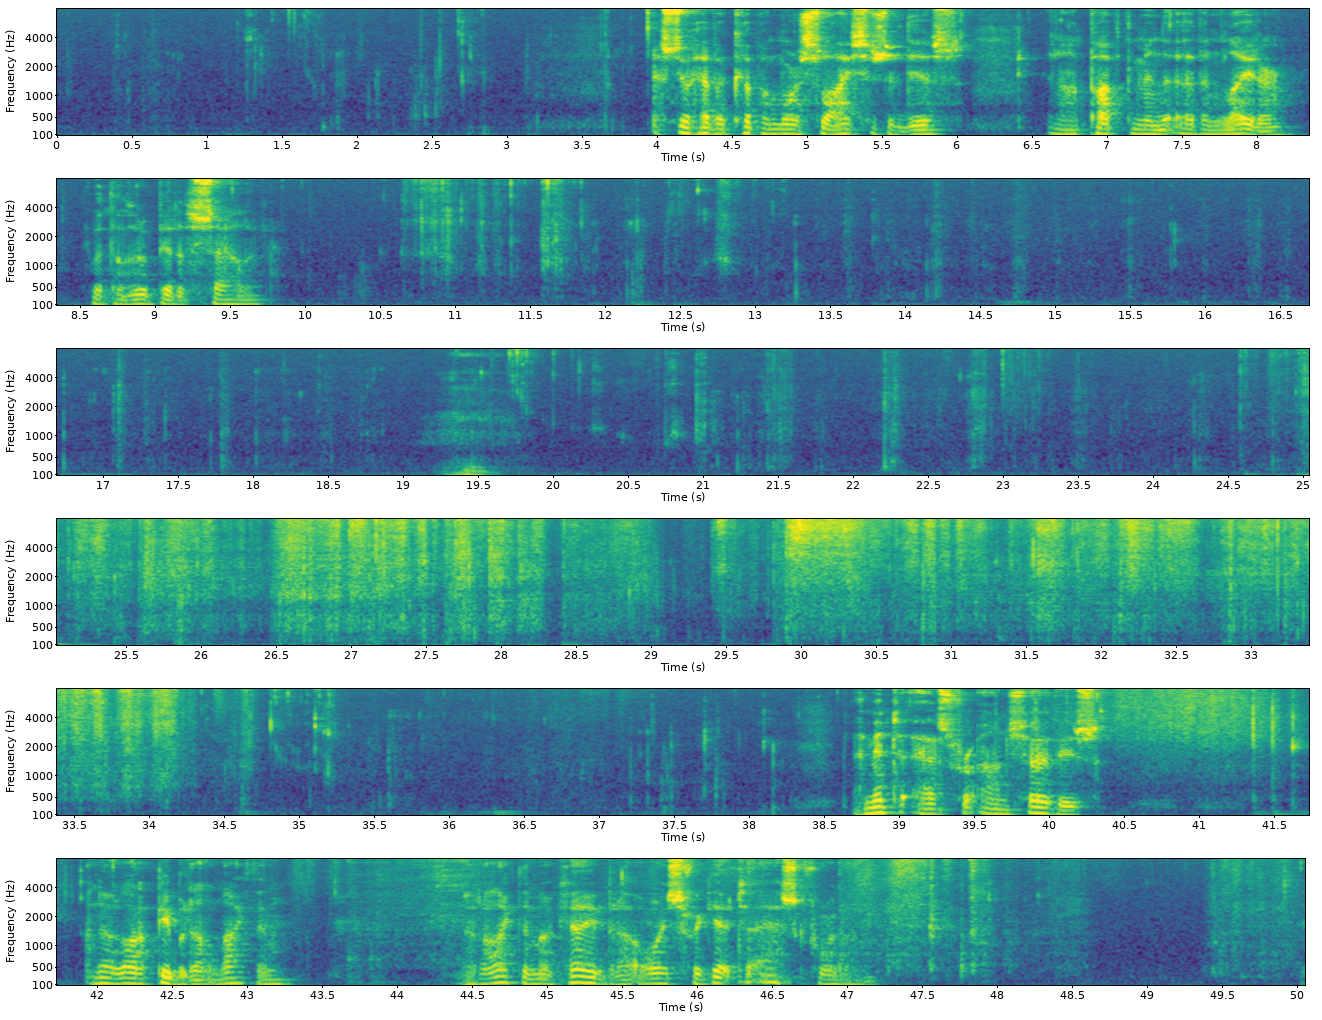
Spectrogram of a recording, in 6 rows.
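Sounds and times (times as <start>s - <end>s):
chewing crunchy food: 0.3s - 3.8s, 10.4s - 24.8s, 34.2s - 35.9s, 37.1s - 38.7s.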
